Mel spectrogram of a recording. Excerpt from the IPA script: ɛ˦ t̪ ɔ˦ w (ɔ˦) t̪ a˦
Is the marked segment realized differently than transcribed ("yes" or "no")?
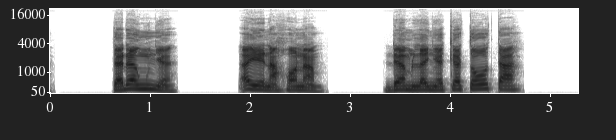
yes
